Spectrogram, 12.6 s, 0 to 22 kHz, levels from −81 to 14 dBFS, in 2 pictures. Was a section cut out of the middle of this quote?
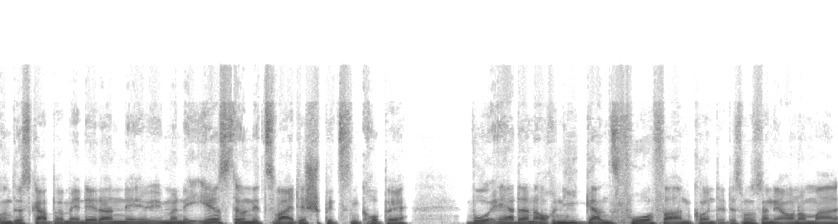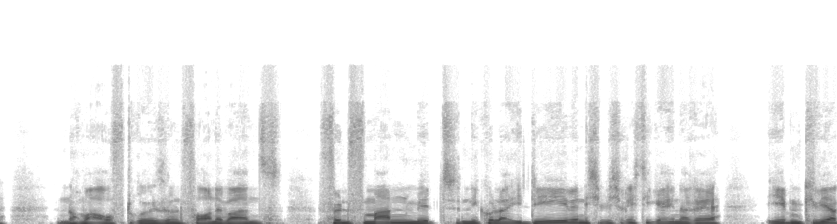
no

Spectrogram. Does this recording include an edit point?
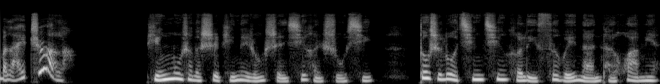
no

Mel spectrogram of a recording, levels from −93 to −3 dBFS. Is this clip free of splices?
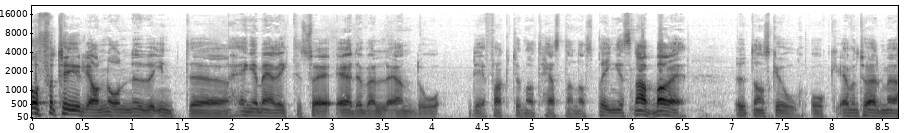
yes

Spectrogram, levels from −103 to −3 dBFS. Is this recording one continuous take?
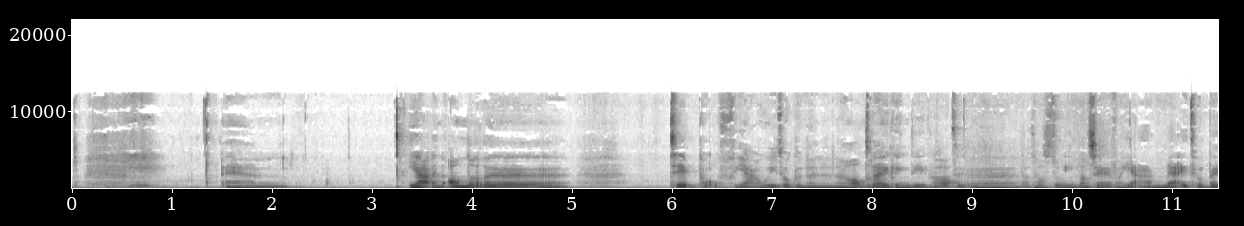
yes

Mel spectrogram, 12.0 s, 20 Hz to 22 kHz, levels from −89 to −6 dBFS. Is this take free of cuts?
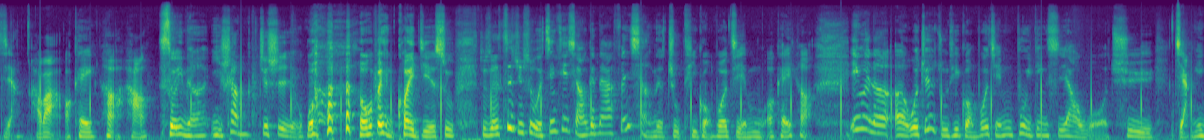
yes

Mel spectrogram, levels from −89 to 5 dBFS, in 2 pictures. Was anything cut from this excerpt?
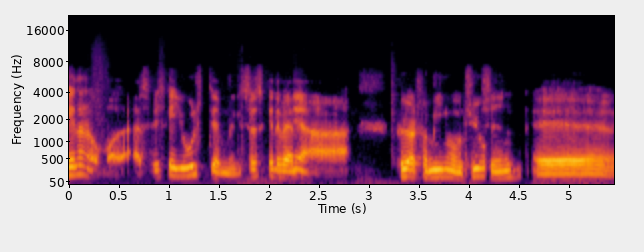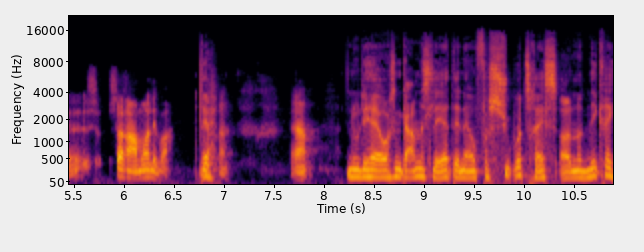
yes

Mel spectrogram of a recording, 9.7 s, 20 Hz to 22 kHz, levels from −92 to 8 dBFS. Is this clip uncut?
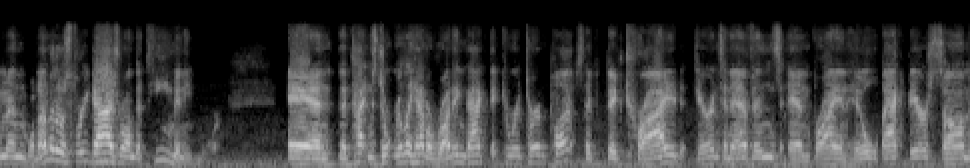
yes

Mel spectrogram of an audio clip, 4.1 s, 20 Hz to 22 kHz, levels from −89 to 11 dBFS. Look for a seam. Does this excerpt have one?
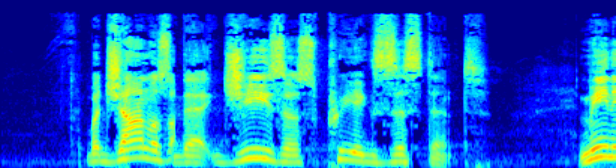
yes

